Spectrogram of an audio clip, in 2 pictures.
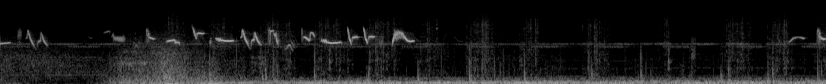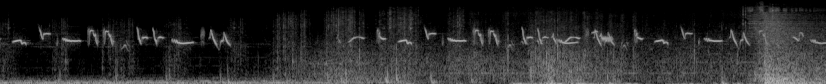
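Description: Repeated high chirping bird calls in The Witcher 3: Wild Hunt (Blood and Wine), trilling in bursts at the start and again near the end over a steady low ambient drone with faint footsteps.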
